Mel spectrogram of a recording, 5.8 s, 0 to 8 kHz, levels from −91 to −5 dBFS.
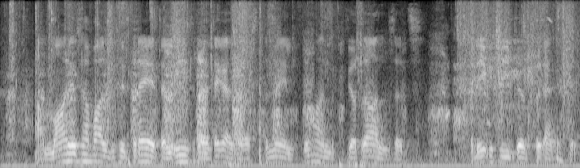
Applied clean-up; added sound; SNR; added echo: none; Dog; 4 dB; none.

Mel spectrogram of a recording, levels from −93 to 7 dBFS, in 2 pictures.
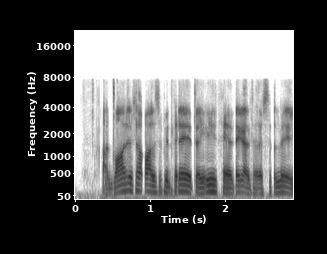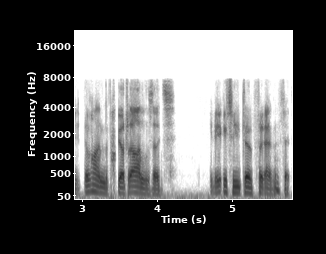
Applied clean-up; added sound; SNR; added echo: neural diffusion model UNIVERSE++.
